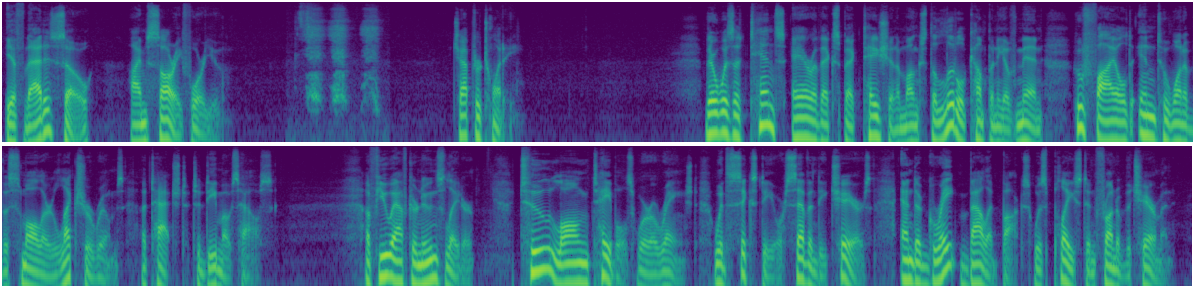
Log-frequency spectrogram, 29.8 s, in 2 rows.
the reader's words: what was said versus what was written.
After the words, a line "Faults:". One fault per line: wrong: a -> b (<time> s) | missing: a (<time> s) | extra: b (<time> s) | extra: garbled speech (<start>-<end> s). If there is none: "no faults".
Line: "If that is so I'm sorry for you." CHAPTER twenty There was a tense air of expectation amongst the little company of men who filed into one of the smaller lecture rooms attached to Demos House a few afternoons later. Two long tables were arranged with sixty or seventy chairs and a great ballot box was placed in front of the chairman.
"If that is so I'm sorry for you." CHAPTER twenty There was a tense air of expectation amongst the little company of men who filed into one of the smaller lecture rooms attached to Demos House a few afternoons later. Two long tables were arranged with sixty or seventy chairs and a great ballot box was placed in front of the chairman.
Faults:
no faults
